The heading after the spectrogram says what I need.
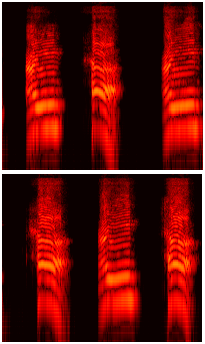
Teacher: இரண்டாவது வசத்துல் ஹல்க், தொண்டையுடைய நடுப்பகுதியில இருந்து வெளியாகக்கூடிய எழுத்து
